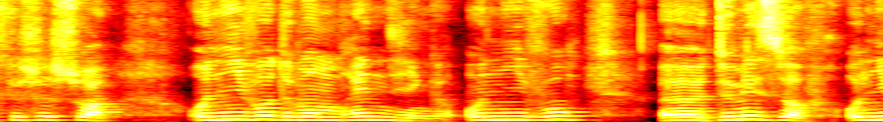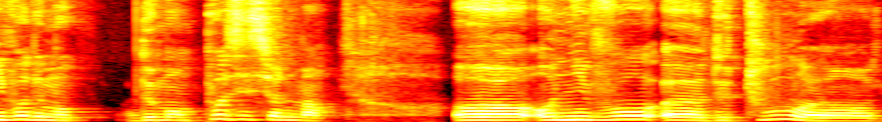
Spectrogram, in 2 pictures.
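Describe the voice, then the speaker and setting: A woman's voice: mid-range voice, dark tone. A woman in her late thirties chatting to camera in a casual vlog, effusive and full of hesitations. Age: late 30s. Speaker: entrepreneur and vlogger.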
